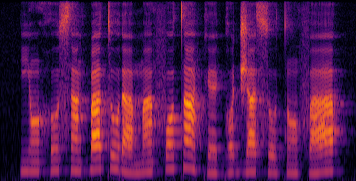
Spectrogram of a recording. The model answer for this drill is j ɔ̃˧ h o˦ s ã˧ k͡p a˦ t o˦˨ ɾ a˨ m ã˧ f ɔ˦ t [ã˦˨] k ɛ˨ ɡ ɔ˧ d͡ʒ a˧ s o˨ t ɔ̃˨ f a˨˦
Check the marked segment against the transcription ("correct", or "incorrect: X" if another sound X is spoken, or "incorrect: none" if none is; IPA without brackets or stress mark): correct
